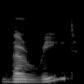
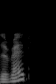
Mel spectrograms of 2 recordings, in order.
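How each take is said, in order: First: The name has a long 'ee' vowel. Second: The name has a short 'e' vowel. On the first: The speaker calls it wrong. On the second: The speaker calls it right. "I've mispronounced your name"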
